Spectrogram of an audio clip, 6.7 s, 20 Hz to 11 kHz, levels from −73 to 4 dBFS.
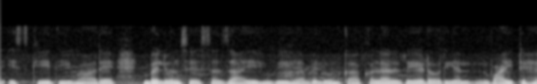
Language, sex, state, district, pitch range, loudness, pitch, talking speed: Hindi, female, Jharkhand, Palamu, 165-175 Hz, -16 LUFS, 165 Hz, 125 wpm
